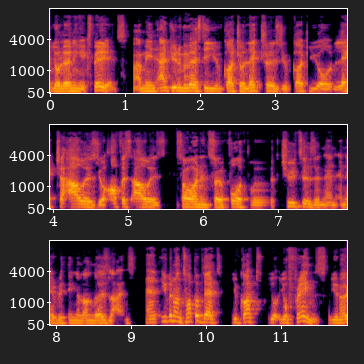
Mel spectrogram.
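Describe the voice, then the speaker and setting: A man's voice: mid-range voice, breathy edge. A man of about twenty, a student founder speaking eagerly in a podcast interview, often repeating words as he goes. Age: 20s.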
